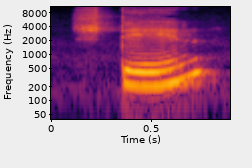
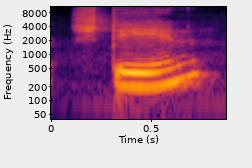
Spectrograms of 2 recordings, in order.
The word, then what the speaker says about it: stehen: The next letter combination is SP, SP, ST, ST, which is pronounced like the letter combination SHP and SHT. Let's have a look at the examples. The first word is sprechen, sprechen, which means to speak, and the second one is stehen, stehen, which means to stand.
